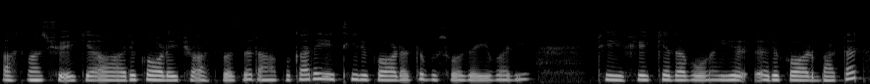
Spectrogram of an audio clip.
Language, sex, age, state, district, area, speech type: Kashmiri, female, 45-60, Jammu and Kashmir, Srinagar, urban, spontaneous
